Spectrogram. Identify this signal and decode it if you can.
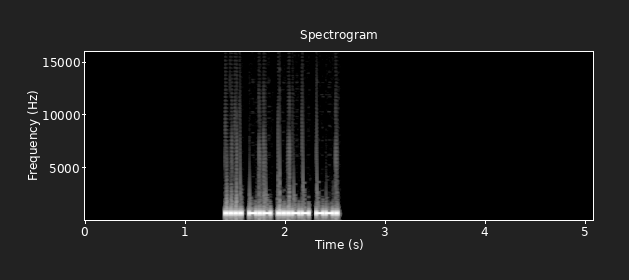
Morse code, heard as a keyed tone, about 51 wpm, 700 Hz. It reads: HK3G
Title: DXCC-100 Call Signs - 4 Characters - Repeated 3x - 50wpm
